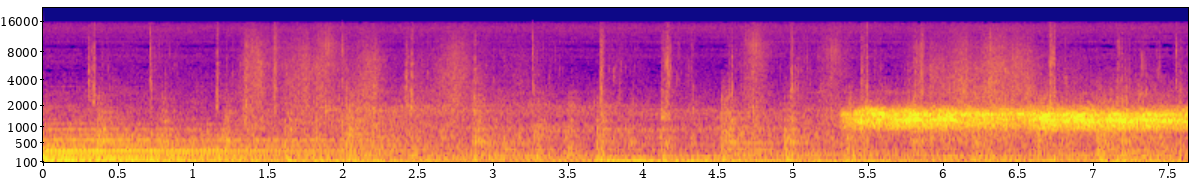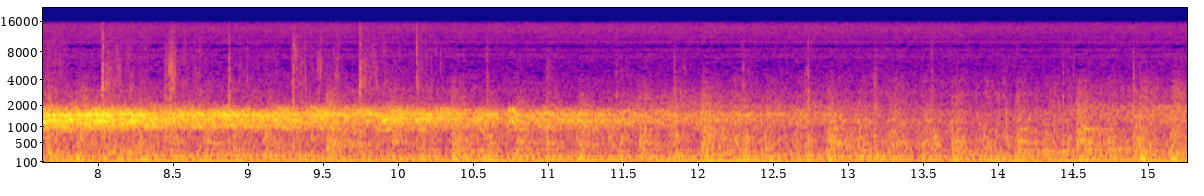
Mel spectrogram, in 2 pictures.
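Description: Heavy footsteps thud slowly on the ground.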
